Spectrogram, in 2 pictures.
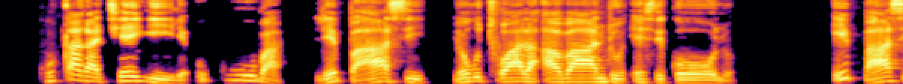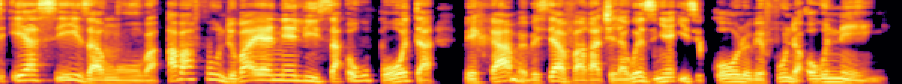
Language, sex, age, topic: North Ndebele, male, 25-35, education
